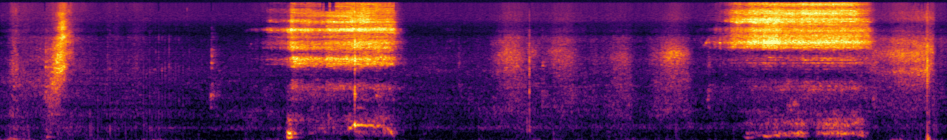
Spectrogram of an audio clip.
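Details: Cockapoo dog snoring while at the table: irregular, breathy, snorting snores with hissing breaths between them in a quiet room.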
